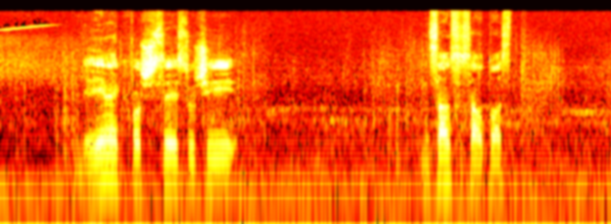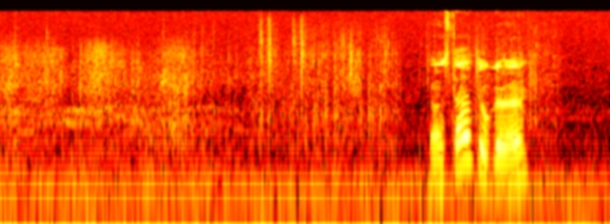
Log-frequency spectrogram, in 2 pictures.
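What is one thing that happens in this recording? A young man talks close to a microphone in short bursts.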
